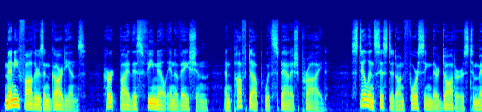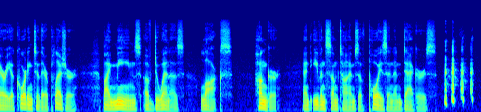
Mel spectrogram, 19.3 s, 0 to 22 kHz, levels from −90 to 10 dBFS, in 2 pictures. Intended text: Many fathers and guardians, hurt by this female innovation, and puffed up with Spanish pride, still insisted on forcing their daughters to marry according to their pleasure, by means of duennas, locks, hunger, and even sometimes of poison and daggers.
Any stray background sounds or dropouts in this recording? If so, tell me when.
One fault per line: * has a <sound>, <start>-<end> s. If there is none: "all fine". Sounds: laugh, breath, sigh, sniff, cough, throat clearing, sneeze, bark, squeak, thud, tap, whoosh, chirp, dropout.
* has a laugh, 18.5-19.1 s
